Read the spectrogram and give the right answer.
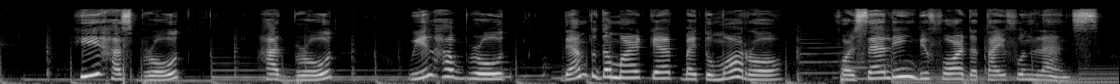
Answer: Yes, the answer is will have brought.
